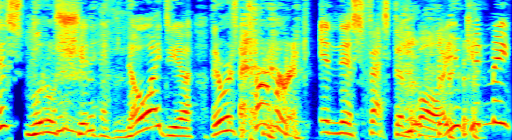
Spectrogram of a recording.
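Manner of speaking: indignant, incredulous, outraged dad voice, rising. Complaining about a neighborhood kid, outraged dad character. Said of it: "I'm out of my dad character again".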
